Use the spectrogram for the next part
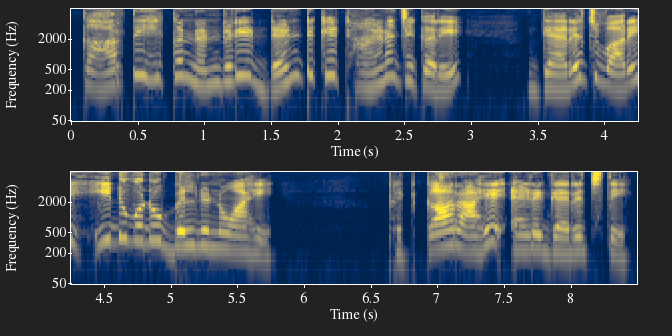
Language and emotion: Sindhi, disgusted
